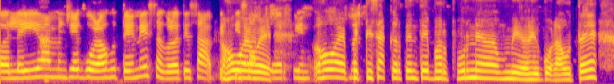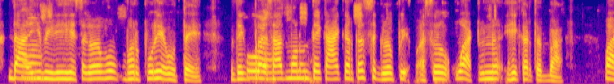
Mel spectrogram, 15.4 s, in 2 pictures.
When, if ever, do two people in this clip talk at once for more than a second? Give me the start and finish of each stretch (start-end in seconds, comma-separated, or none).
none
